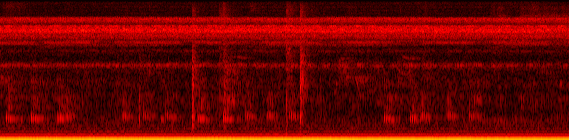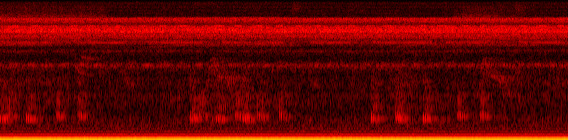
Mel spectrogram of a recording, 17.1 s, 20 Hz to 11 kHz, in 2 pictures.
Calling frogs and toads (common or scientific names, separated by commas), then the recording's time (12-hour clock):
Usina tree frog, brown-spotted dwarf frog
8:30pm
